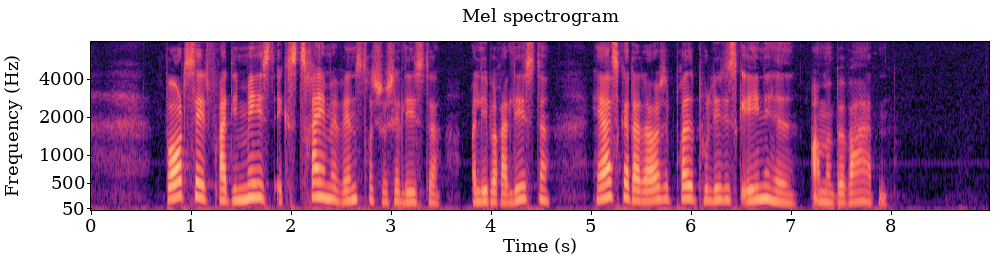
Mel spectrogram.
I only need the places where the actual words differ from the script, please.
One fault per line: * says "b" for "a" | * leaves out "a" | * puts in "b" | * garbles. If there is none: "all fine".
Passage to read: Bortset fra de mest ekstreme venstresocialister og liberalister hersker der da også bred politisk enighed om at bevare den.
all fine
